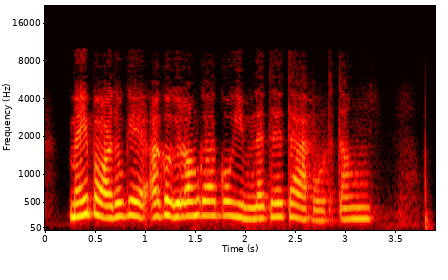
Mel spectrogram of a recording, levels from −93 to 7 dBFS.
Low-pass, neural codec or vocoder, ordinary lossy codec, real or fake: 9.9 kHz; codec, 16 kHz in and 24 kHz out, 0.4 kbps, LongCat-Audio-Codec, fine tuned four codebook decoder; none; fake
